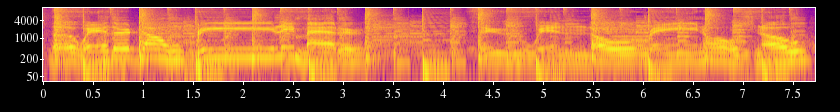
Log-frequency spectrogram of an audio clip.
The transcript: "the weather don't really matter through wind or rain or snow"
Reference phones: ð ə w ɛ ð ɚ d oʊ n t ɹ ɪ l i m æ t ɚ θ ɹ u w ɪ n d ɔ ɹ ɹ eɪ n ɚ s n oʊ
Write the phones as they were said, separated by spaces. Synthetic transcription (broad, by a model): ð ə w ɛ ð ɚ d oʊ n t ɹ ɪ l i m æ t ɚ θ ɹ u w ɪ n d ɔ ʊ ɹ eɪ n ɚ s n oʊ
